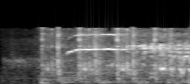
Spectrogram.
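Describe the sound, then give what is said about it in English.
Horse neighing in a radio ad for the Ozark Horse Trader: after a quiet opening, a loud, high, shrill whinny breaks in and carries on with a long, wavering, vibrating call. “Let the power of the horse go to work for you. Need it, want it, buy it, sell it, the Ozark Horse Trader.”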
